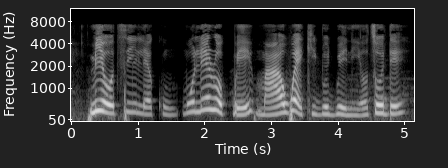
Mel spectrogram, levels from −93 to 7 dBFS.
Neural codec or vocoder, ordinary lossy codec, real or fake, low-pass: none; MP3, 48 kbps; real; 7.2 kHz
